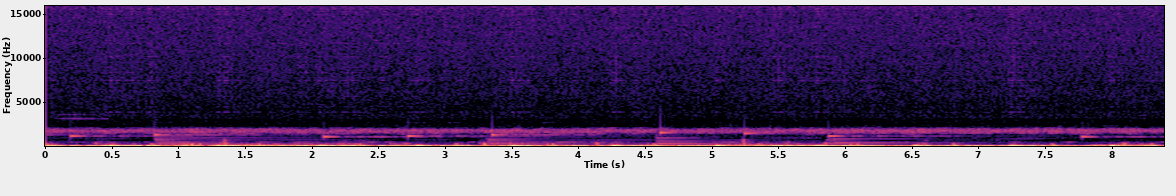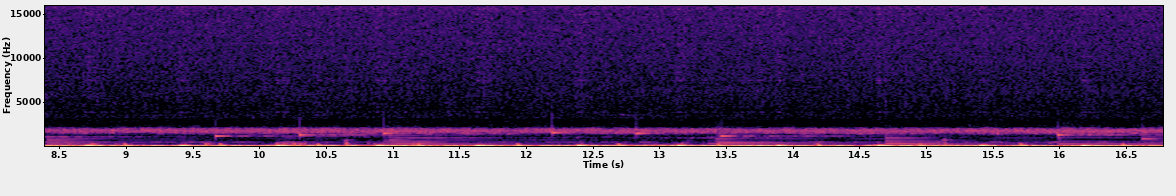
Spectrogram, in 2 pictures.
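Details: Heart-sound segment of a sleep ASMR stream: steady low thumping at about 80 beats a minute under a soft hum and faint tones; normal heartbeat.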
